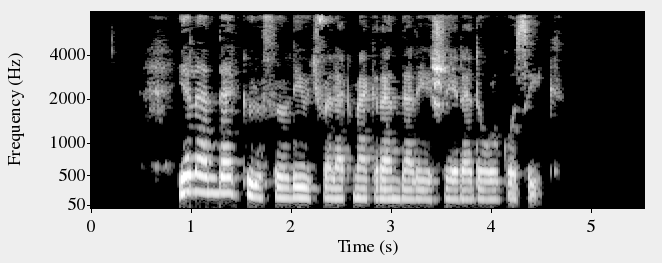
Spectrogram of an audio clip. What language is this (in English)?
Hungarian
